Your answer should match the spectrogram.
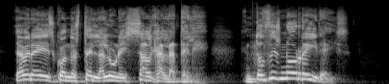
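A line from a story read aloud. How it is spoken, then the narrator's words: Angry shouting. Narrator (Spanish): Chispita … muy enfadado grita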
